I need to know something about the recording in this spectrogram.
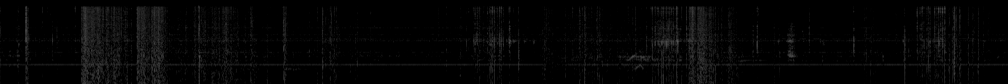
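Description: Thin plastic wrappers crinkling and rustling as they are pushed by hand into the neck of a plastic bottle, packing it into an eco-brick, in irregular bursts, the loudest about a second in and near seven seconds.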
